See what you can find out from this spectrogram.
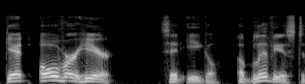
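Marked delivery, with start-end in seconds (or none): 0.0-1.1 loud, higher, hard order; angry command. A narrator's reading. Father ordering his defiant son over, angry loud command. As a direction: bark the order at the boy.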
